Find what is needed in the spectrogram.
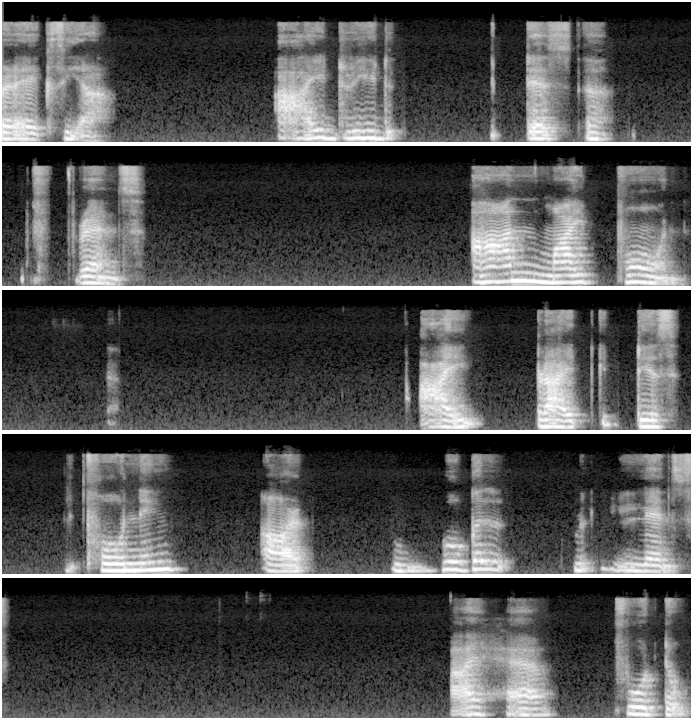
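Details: Aphasia with apraxia of speech after a stroke in a woman who speaks Marathi, Hindi and English; her words come out mixed across these languages.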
